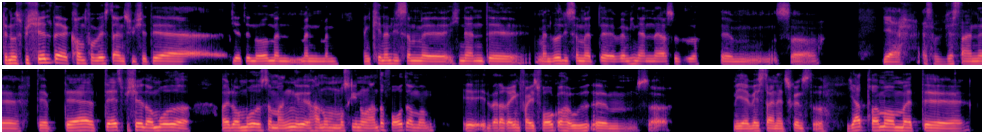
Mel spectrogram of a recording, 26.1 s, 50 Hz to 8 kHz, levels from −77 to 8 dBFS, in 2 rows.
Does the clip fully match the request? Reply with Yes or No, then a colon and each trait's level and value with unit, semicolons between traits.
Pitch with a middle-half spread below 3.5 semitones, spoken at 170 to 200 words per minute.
Yes: average, 2.7 semitones; average, 195 wpm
